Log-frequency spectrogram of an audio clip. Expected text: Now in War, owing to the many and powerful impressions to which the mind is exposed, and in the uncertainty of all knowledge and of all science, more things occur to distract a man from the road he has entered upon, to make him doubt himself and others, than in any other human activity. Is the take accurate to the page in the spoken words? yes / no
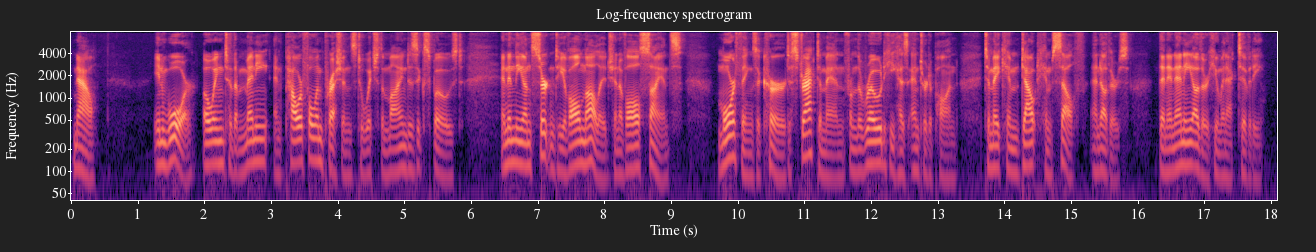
no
